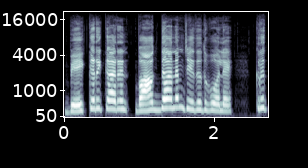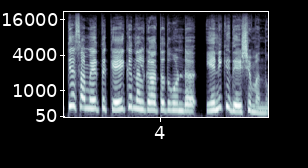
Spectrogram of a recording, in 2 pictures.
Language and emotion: Malayalam, angry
